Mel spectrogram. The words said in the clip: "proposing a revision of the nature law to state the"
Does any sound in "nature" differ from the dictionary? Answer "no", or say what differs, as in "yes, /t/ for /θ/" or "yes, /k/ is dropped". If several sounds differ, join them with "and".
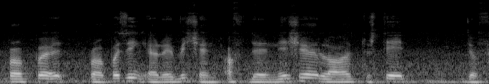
yes, /ʃ/ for /tʃ/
